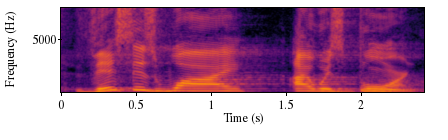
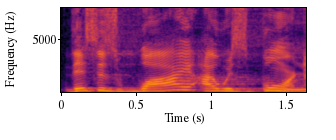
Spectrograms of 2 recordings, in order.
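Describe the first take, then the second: First: "This is why I was born" drawn out slowly, each word leaned on; slow it right down and let "This is why I was born" land; slow, weighty emphasis. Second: Said in the usual way. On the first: Shown as a demonstration. Preacher to church, savouring Jesus' words slowly. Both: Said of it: "let me just say this".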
